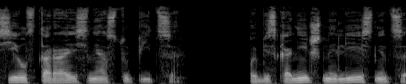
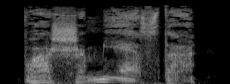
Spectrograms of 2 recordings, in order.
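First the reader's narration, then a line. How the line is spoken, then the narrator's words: Hissed, goddess. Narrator (Russian): прошипела богиня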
